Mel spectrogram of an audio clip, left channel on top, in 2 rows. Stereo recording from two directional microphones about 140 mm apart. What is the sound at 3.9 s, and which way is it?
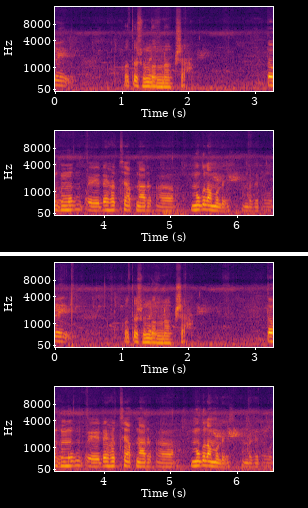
Speech, 15° right (ahead or behind).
